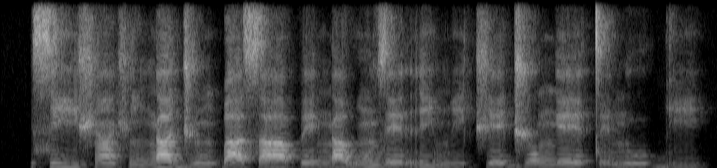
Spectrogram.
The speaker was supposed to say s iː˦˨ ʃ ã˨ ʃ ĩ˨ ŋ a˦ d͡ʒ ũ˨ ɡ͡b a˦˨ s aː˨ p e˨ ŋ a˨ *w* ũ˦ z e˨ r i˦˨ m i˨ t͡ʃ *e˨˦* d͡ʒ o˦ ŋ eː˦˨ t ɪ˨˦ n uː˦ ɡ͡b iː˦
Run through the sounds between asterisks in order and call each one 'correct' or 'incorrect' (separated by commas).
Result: correct, correct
